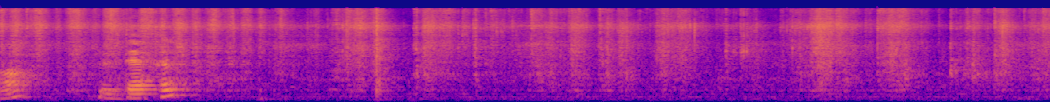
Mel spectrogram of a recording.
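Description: A knife saws through crusty flatbread.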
